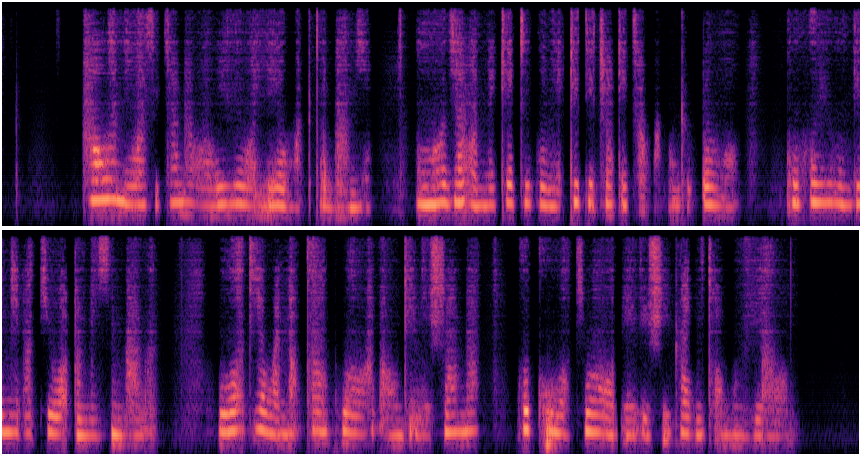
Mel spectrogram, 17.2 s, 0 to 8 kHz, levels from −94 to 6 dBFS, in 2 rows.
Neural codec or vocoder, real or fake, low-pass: codec, 44.1 kHz, 0.9 kbps, DAC; fake; 7.2 kHz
